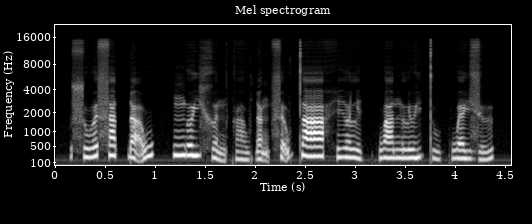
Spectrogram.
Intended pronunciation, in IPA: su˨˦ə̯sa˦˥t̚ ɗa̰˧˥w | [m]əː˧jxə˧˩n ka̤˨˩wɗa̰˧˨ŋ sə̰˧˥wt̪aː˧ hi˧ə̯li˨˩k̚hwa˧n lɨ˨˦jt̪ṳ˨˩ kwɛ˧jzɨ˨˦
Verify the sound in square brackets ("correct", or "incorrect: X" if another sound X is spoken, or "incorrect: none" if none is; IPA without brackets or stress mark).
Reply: incorrect: ŋ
